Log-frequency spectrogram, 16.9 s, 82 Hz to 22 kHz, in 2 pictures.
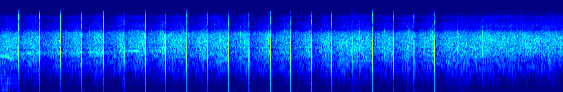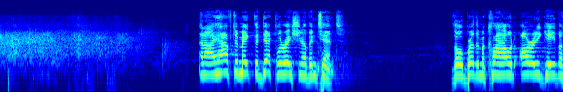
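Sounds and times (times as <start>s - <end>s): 
audience clapping in rhythm at a church service: 0.0s - 11.4s
crowd noise: 0.0s - 11.4s
speech: 11.5s - 13.7s, 15.2s - 16.8s.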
